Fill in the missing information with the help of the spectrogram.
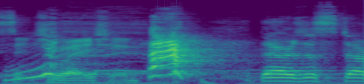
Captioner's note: laughing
